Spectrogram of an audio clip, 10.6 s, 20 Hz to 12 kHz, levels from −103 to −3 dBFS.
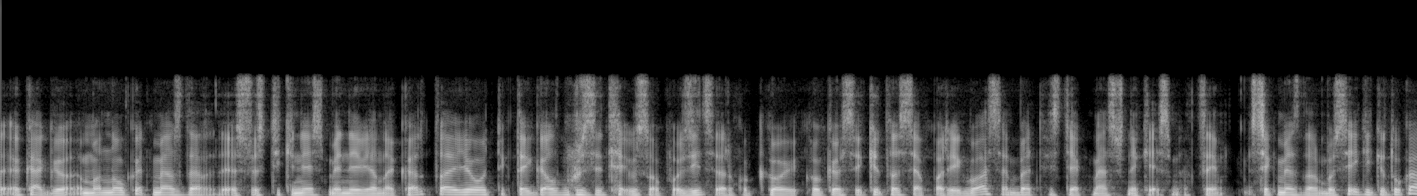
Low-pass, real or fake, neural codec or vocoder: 7.2 kHz; fake; codec, 16 kHz, 4.8 kbps, FACodec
